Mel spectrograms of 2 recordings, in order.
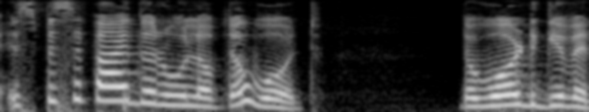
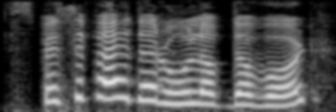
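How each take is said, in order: First: Slow, spaced repeat of the dictation. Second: Slow dictation, words spaced apart. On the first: Teacher repeating the dictation for slow writers. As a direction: read it out slowly again for the writers. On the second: Teacher dictating the definition to her class. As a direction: spell it out at writing speed. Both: Shown as a demonstration.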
